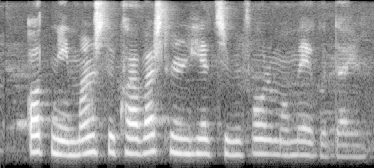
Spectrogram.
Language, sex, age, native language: Icelandic, female, 11, Icelandic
